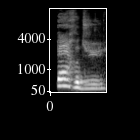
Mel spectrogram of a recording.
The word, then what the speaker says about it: perdu: Para fazer esse U, lembra? Faz a boca do U e fala I.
